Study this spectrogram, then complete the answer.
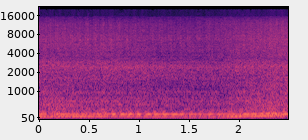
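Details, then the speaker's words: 1967 Plymouth GTX Hemi convertible, restored with original engine untouched, first start after assembly: deep, even V8 burble at idle with a smooth steady beat, no tapping or misses; engine runs really good, normal idle. "On the engine portion of it, that thing ran really good."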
